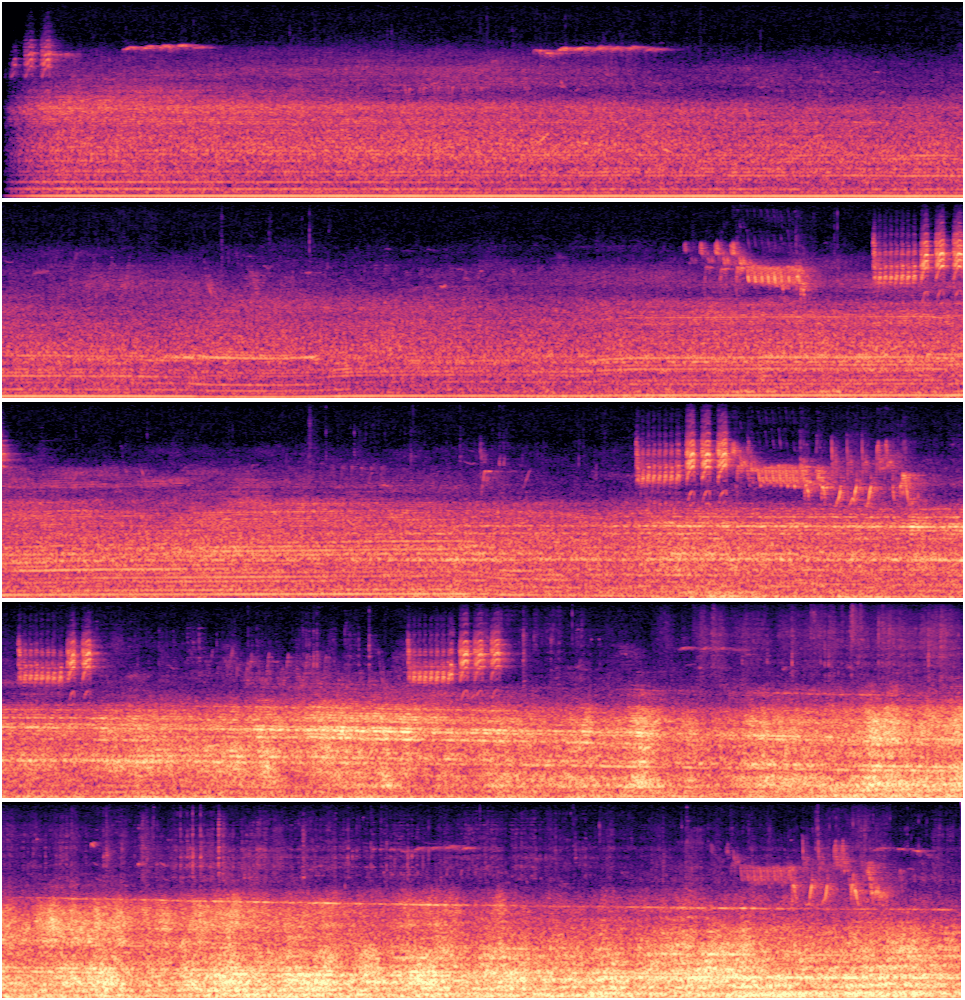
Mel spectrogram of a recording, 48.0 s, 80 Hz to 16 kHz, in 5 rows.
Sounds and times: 0.0s aircraft is heading south 48.0s
0.0s motor boat is passing by 48.0s

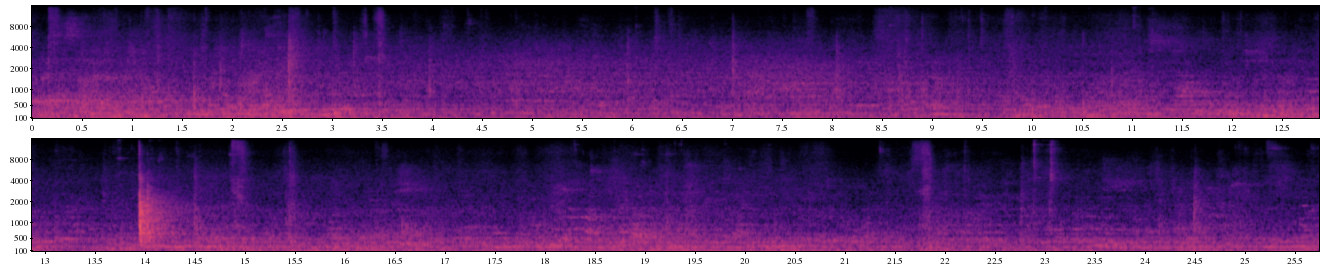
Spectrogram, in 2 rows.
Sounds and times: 0.0s guests entering the church 25.7s

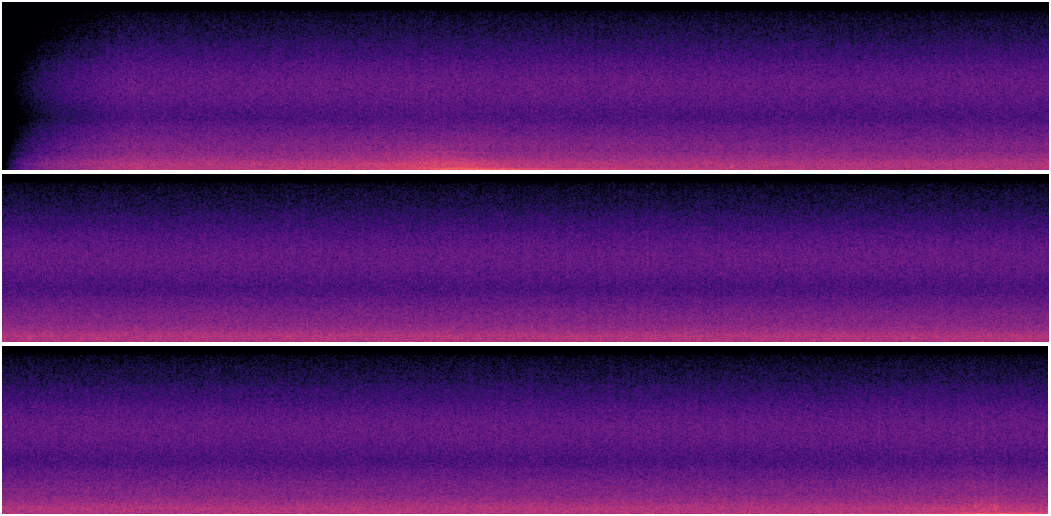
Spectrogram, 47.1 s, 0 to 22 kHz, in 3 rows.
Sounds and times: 1.5s Streams 14.5s
1.7s traffic sound 15.5s
39.6s Streams 47.1s
40.1s traffic sound 47.1s

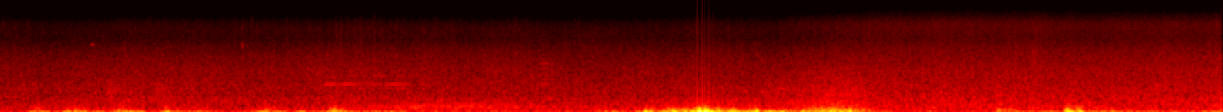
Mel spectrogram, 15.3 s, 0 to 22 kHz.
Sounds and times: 0.0s Storm 15.2s

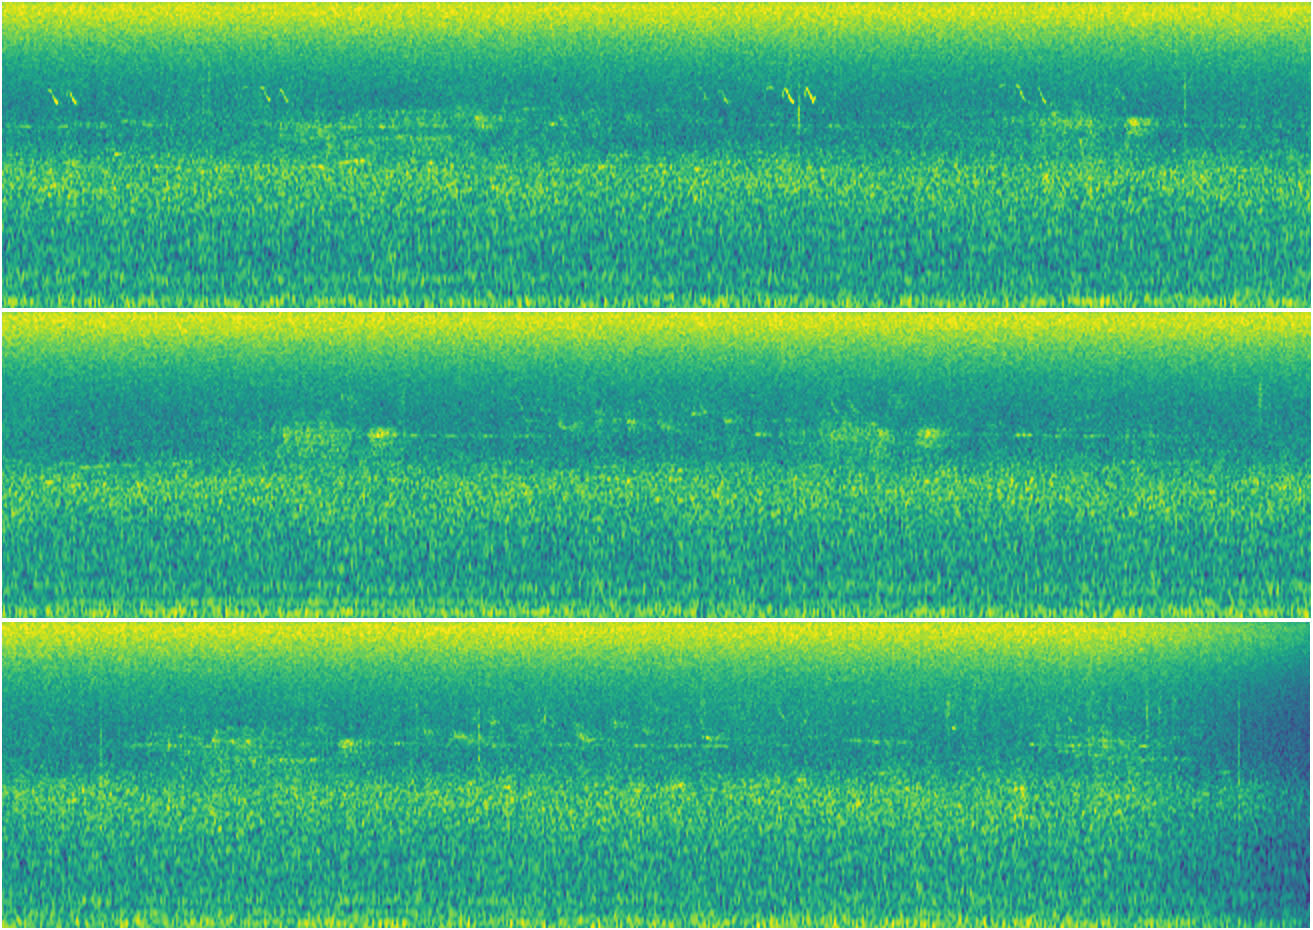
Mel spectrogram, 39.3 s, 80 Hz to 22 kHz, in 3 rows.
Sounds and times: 20.2s Pure air movements from the windgenerators 39.2s

